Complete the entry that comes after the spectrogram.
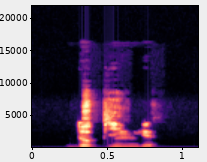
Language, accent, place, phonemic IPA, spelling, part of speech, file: French, France, Lyon, /dɔ.piŋ/, doping, noun, LL-Q150 (fra)-doping.wav
- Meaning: doping (use of drugs to improve athletic performance)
